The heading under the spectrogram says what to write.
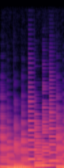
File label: Korg, FX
